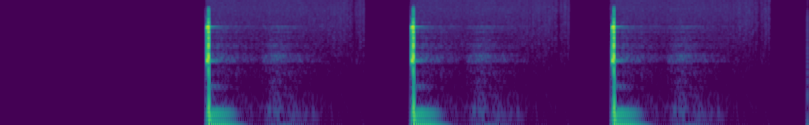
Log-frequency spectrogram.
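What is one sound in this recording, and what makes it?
A game countdown beeps once each second.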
